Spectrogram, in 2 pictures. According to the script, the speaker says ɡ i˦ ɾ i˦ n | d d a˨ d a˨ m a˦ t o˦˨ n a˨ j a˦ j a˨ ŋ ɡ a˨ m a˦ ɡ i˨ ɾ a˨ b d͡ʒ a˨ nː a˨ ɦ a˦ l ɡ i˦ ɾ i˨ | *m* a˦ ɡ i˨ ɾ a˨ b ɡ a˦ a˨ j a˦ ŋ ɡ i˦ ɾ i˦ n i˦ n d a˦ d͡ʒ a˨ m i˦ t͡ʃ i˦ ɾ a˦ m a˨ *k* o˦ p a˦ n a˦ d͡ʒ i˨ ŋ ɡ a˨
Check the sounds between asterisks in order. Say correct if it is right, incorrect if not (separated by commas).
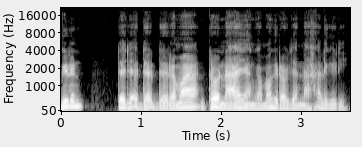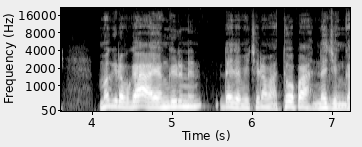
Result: correct, incorrect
